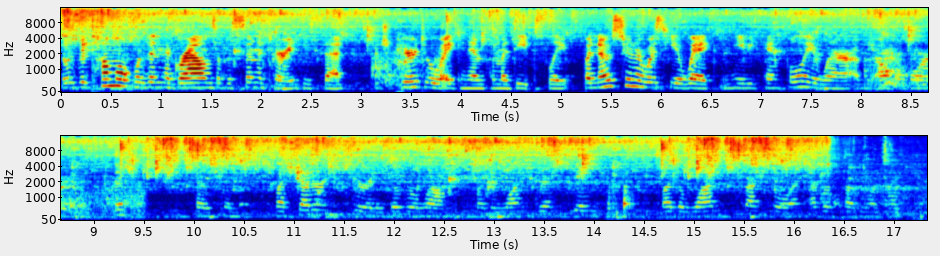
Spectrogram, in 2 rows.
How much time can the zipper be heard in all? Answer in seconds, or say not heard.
4 s.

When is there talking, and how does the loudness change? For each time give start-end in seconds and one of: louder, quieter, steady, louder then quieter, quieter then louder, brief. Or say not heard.
0.0-17.3 quieter.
